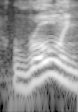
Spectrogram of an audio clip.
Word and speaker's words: Rowling: Man, Rolling got cocky the other day on Twitter.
